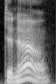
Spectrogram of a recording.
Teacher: The T in don't often just vanishes. So you're left with dunno.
